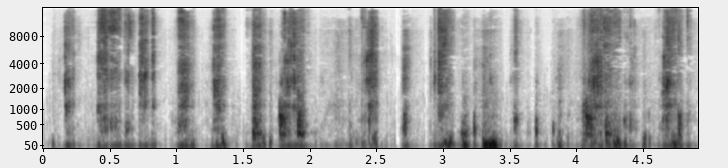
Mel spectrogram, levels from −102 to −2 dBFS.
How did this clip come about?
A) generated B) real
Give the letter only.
A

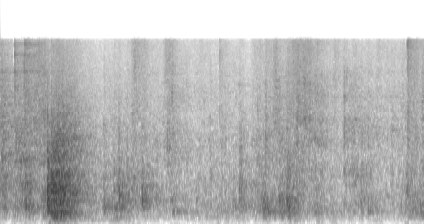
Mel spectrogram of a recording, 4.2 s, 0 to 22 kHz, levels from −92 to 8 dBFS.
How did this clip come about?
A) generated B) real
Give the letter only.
B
